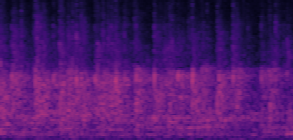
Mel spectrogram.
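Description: A small audience applauding a won set, a dense patter of hand claps that thins a little toward the end.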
